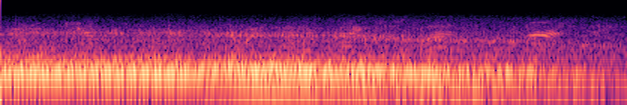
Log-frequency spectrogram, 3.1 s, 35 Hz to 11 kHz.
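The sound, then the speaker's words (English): A car engine hums steadily as the vehicle rolls slowly, winding up the driveway to the DeSalle mansion overlooking the ocean at 7:30, a low continuous drone, moderately loud, easing off slightly at the end. “By 7:30, we were winding up the driveway to the DeSalle mansion overlooking the ocean.”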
